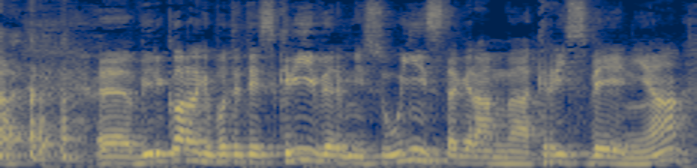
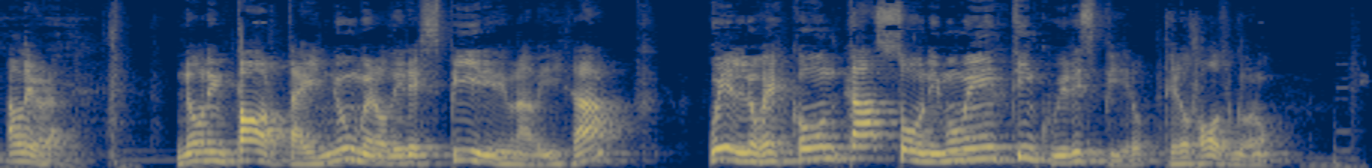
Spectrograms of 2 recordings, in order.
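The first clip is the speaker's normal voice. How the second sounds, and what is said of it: Put-on Tuscan accent. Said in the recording (Italian): “la rifò in toscano ... Sembra un po' Benigni ... un po' Pieraccioni anche ... questo è Benigni ... così in toscano”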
